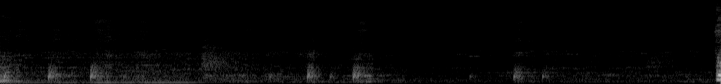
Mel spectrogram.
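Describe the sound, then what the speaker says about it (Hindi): Pen or chalk scratching in short strokes during a Sanskrit lesson, several brief bursts then pauses, faint and close with no talking. "यहां पर हम लिखेंगे"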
